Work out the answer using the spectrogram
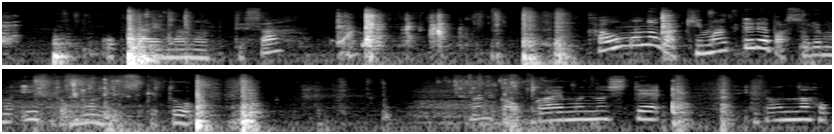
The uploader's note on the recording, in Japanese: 食器を洗いながら 体感より、音声が聞こえるwww。食器洗い。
